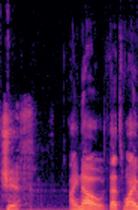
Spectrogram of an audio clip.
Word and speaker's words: GIF: we know what GIF is short for, but the person who made it, The says person who made it otherwise.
